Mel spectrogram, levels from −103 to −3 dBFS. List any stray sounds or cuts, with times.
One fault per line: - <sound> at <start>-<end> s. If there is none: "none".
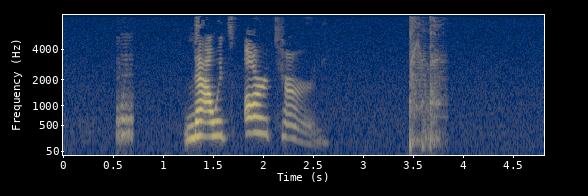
- laugh at 0.5-0.7 s
- thud at 3.5-3.9 s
